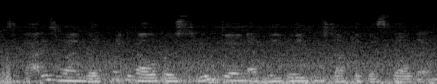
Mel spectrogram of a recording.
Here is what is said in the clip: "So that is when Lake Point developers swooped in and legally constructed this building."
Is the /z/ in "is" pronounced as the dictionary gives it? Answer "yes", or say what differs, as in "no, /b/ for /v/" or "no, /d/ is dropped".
yes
